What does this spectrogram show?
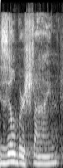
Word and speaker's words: Silberstein: I asked him how he pronounced his name. He told me any way I want. And then he told me, well, if we were in Germany, it would be Silberstein.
